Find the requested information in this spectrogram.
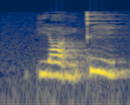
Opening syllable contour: low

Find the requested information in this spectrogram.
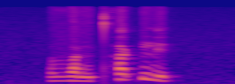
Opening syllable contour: low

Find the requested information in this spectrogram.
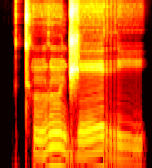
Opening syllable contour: low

